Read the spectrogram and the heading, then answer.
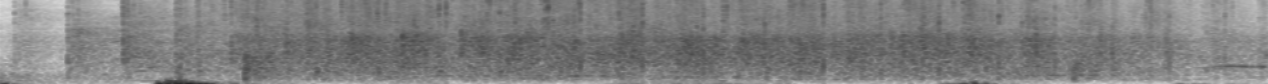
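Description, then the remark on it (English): Sustained audience applause at a University of Alaska Anchorage Black Student Union event, a dense, steady wash of many hands clapping at once that holds loud and even for several seconds, with a few low thumps mixed in. “And though I graciously accept your applause, we all know I couldn't have done this without a very, very dynamic team behind me.”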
